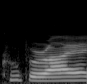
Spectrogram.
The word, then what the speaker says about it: cooperi: Now this one is called cooper eye. It looks coppery but so the name is after a gentleman named Cooper has nothing to do with a coppery color but okay.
